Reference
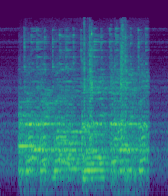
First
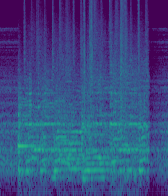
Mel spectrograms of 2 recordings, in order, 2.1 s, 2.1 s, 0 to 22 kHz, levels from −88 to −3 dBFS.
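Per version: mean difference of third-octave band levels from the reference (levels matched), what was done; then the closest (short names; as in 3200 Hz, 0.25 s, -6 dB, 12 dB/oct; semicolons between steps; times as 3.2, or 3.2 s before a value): 5.5 dB: self-modulated delay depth 0.18 ms; compressor 16:1, threshold -34 dBFS, peak gain reduction 17 dB; gain +1.5 dB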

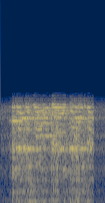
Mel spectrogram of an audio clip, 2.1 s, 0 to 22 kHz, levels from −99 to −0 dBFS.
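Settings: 14.5 dB: reverse echo 60 ms -20.5 dB; inverted band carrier 2900 Hz; gain -1.5 dB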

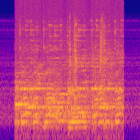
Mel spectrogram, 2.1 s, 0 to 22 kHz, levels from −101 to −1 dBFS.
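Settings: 2.0 dB: bell 210 Hz -5 dB 0.8 oct; in parallel at -4.5 dB: bit-crush 5-bit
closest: third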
